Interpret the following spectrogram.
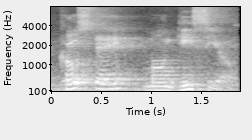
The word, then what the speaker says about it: Costemonghisio: and now get ready for a mouthful let's pronounce this together Coast a monkey Co that's all that's it most Italian words and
